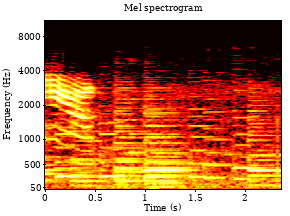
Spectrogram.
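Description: A kitten meows once right at the start, a short high call that falls in pitch, over steady instrumental background music.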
